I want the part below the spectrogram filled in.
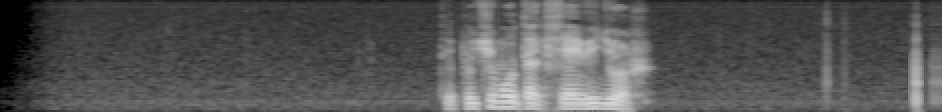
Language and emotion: Russian, angry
